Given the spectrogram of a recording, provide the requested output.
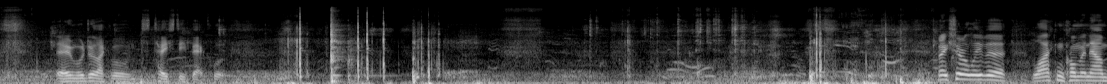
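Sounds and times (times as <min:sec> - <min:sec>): scooter wheels rolling on concrete: 0:00.0 - 0:11.0.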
